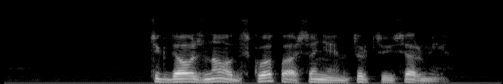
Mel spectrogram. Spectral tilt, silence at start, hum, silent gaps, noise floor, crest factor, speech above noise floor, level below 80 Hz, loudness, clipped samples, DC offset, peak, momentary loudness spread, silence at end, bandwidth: -9 dB/octave; 1.5 s; 50 Hz at -50 dBFS; none; -58 dBFS; 18 dB; 37 dB; -52 dBFS; -22 LUFS; under 0.1%; under 0.1%; -4 dBFS; 12 LU; 0.65 s; 8.2 kHz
